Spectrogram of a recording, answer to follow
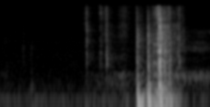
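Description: Hard plastic magnetic card holders clicking and clacking against each other as they are handled: a few light clicks a little under a second in, then a quick cluster of clacks.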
